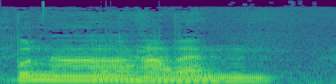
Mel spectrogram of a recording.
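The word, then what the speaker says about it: Bunnahabhain: Äh, die Distille, kann ich euch ja schon mal verraten, äh, es handelt sich um die Distille Bona Haven. Wie heißt die? Bona Haven. Buna, oh, das kann ich nicht aussprechen. – Buna Haven. Also das BH kann man wie ein V aussprechen.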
